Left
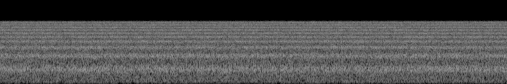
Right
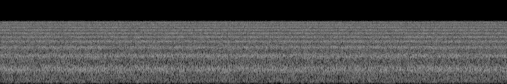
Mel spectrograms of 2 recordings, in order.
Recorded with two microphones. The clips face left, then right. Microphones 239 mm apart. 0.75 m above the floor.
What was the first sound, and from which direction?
Only background noise.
